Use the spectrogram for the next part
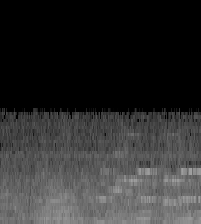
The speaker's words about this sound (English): And there you hear a actual train, not the kids' train, making noises. Although that would be impressive if that little train did make that noise.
